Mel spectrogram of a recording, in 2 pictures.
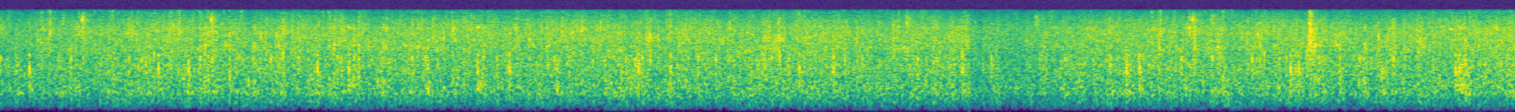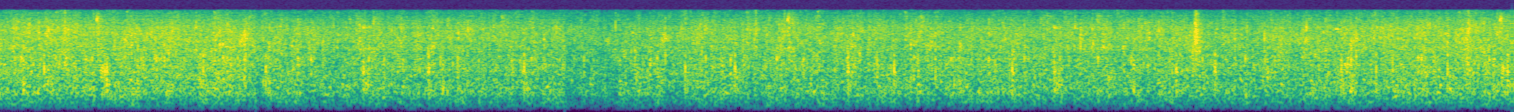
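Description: Steady rain: an even hiss with scattered ticks of single drops.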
